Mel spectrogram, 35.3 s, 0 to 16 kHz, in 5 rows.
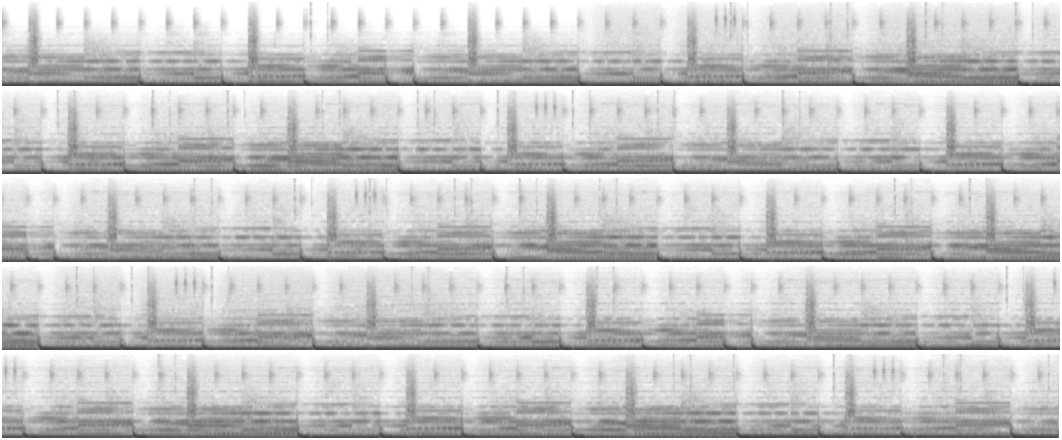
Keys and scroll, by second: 13.8 ctrl+alt+z.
